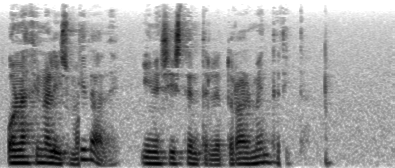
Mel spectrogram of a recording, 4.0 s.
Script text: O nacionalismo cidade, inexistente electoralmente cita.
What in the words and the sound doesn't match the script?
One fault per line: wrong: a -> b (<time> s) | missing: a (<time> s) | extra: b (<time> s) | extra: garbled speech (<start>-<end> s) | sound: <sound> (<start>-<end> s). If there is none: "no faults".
no faults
